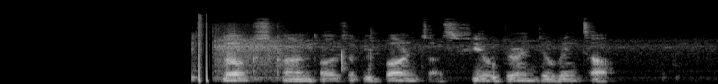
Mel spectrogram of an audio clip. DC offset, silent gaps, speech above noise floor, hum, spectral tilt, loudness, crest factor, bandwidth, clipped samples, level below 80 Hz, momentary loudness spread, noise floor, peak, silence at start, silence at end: under 0.1%; none; 27 dB; none; -4.5 dB/octave; -24 LUFS; 26 dB; 11.5 kHz; under 0.1%; -68 dBFS; 11 LU; -52 dBFS; -2 dBFS; 1.9 s; 0.5 s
